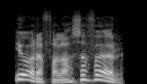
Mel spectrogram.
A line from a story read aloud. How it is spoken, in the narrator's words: cried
